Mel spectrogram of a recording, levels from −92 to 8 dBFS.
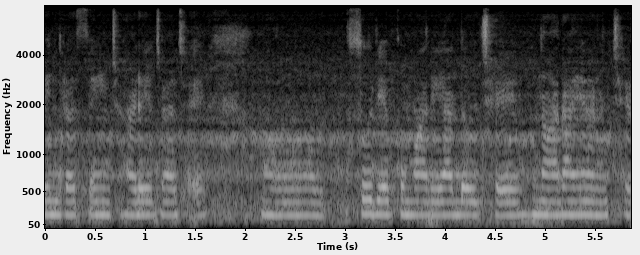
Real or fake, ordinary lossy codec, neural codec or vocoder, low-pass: fake; none; codec, 16 kHz, 16 kbps, FreqCodec, smaller model; none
